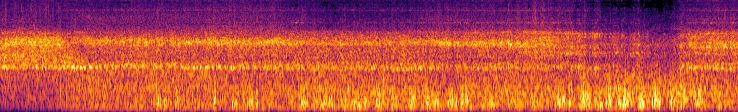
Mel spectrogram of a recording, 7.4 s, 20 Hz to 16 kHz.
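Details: 2000 Jeep XJ with a fresh 4.5 lift kit, u-joints good, SYE not yet installed: a harsh, scratchy metal grinding under the vehicle that starts after about 30 minutes of driving, only in drive while moving.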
